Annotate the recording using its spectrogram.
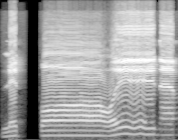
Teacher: طا حروف مستعلیہ میں سے ہے، پر پڑھا جائے گا ، الف بھی اس کے ساتھ ہے، پر پڑھا جائے گا، · غین بھی حروف مستعلیہ میں سے پر پڑھا جائے گا ، غی یا مدہ ہے ایک الف کے برابر کھینچ کر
